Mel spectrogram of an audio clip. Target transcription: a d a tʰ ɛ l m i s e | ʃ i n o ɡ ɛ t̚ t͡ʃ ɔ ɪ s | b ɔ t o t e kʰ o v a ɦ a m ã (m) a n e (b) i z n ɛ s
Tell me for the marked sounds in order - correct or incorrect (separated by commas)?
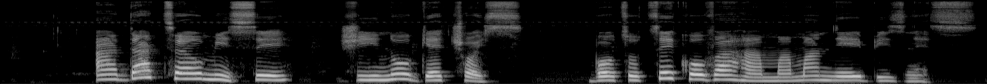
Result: correct, correct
